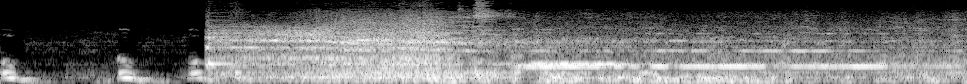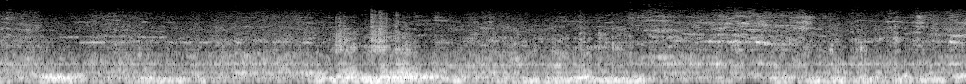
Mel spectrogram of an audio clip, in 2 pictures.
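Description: A passenger train rushes past close by with a loud roar.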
